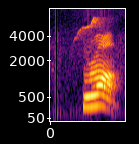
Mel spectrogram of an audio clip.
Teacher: Ra, voiced retroflex flap.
